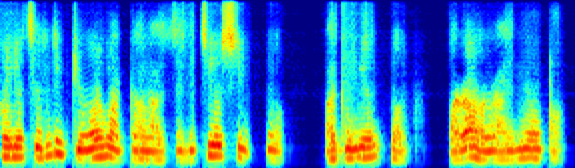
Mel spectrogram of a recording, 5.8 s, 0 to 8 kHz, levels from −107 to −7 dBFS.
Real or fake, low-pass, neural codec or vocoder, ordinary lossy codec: fake; none; codec, 16 kHz, 0.5 kbps, FreqCodec, smaller model; none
